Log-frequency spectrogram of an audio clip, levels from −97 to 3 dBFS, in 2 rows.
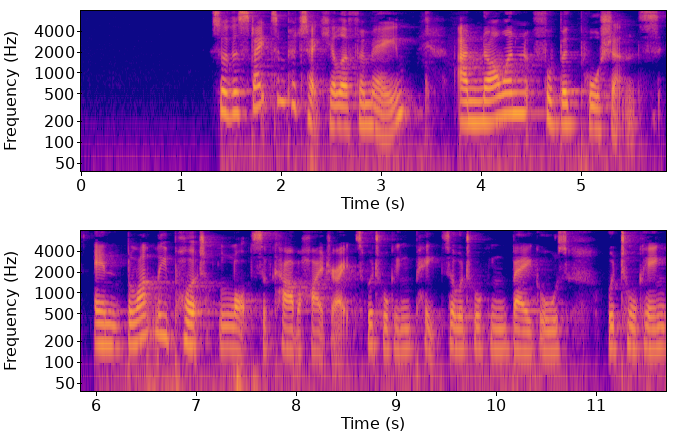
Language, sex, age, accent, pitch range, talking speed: English, female, 20-39, Australian, 155-185 Hz, 135 wpm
